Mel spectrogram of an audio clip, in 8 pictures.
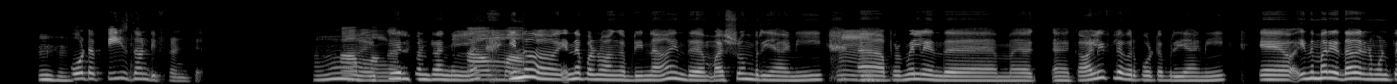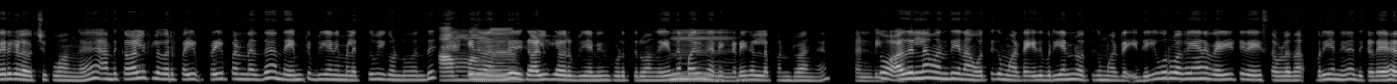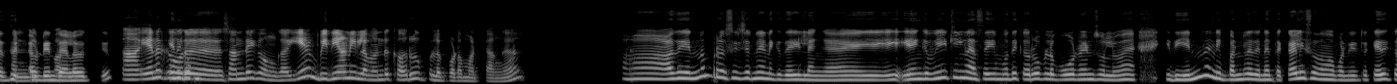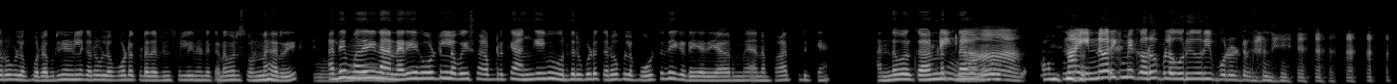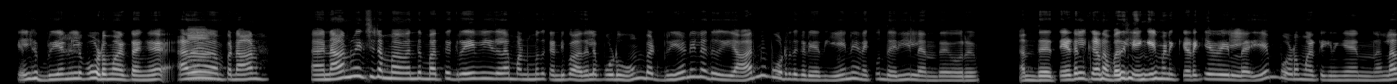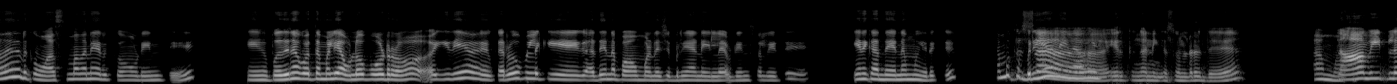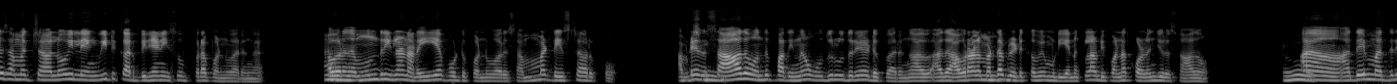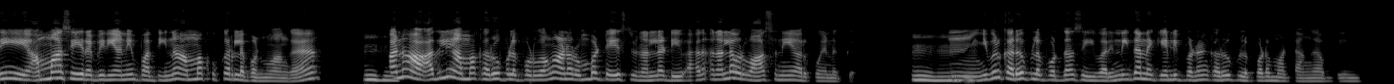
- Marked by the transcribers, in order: "ம், ம்" said as "ம்ஹ்ம்"; in English: "டிவ்ரெண்டு"; inhale; inhale; gasp; in English: "எம்ப்டி"; inhale; drawn out: "ம்"; in English: "வெரைட்டி ரைஸ்"; laughing while speaking: "பிரியாணினா அது கிடையாது"; anticipating: "ஏன் பிரியாணியில வந்து கருப்ல போட மாட்டாங்க"; "கருவேப்பில" said as "கருப்ல"; in English: "புரொசீஜர்"; inhale; laughing while speaking: "என்னோட கணவர் சொன்னாரு"; drawn out: "ஓ!"; unintelligible speech; laughing while speaking: "ஆமா"; inhale; "கருவேப்பில" said as "கருப்ல"; laughing while speaking: "உருவி. உருவி போட்டுட்டு இருக்கேனே!"; laughing while speaking: "இல்ல, பிரியாணில போட மாட்டாங்க"; in English: "கிரேவி"; laughing while speaking: "அந்த தேடலுக்கான பதில் எங்கேயும் எனக்கு கிடைக்கவே இல்ல"; unintelligible speech; drawn out: "புதுசா"; "எங்கள்" said as "எங்"
- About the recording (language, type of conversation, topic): Tamil, podcast, உனக்கு ஆறுதல் தரும் சாப்பாடு எது?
